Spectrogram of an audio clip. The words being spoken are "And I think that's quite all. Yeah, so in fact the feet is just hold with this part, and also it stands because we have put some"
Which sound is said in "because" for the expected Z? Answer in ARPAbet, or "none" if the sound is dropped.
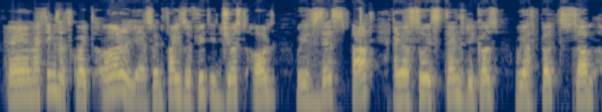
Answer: Z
